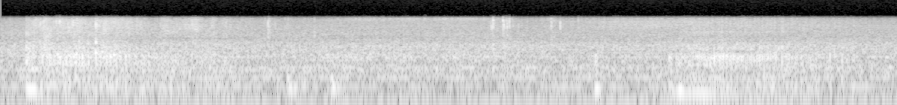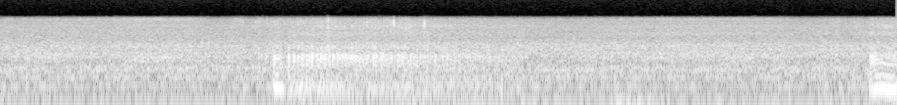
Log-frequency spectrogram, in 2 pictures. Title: Snoring wife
